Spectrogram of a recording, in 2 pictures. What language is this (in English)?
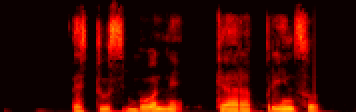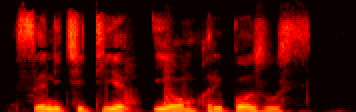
Esperanto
